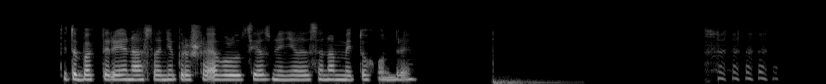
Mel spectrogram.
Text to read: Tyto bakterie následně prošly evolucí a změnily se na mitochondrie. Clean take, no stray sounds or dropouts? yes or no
no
